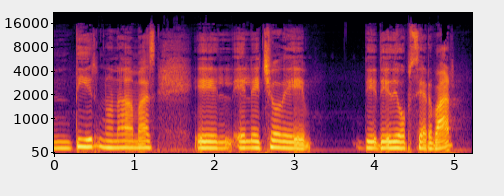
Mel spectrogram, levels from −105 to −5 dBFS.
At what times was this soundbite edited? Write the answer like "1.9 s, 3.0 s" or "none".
none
